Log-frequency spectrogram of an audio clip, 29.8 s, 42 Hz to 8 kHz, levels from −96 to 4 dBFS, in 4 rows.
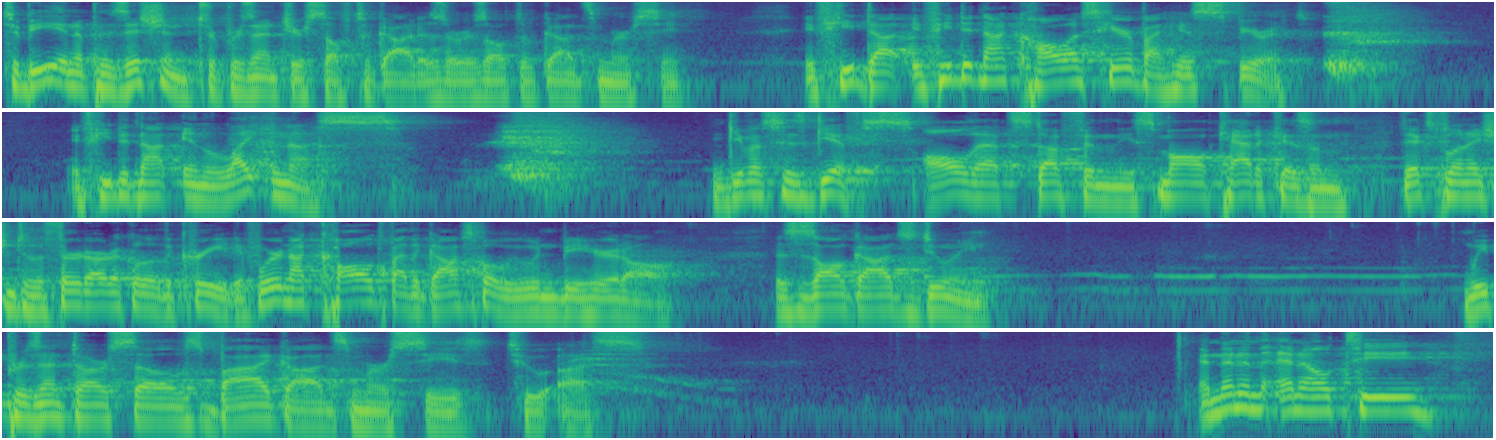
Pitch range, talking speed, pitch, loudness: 95-145 Hz, 175 wpm, 115 Hz, -19 LUFS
